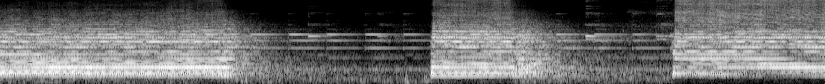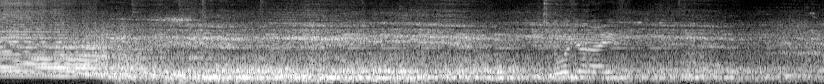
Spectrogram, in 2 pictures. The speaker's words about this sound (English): This next catch is a short video from Piyush Garg, who caught the eastbound ACE train in Pleasanton.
